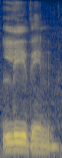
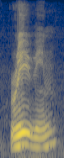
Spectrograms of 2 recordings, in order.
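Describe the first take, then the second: First: The word begins with an L sound. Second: The word begins with an R sound. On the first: The speaker calls it wrong. "pues ella diciendo leading" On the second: The speaker calls it right. "Tienes que pronunciar la R por cojones"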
